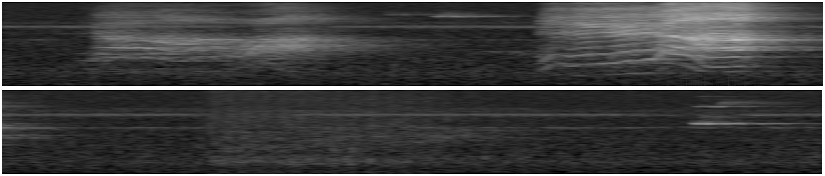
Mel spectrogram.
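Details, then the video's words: Spotted catbird in Australia uttering two strange, strained cat-like yowls in quick succession, the second louder and harsher, followed by a faint distant wail and a short high note, with a steady thin insect tone throughout. "The weird sounds of Catbirds"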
